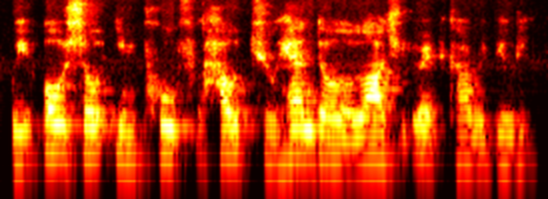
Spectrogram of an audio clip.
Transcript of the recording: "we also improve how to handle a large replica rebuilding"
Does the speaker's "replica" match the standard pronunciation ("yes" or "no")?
no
